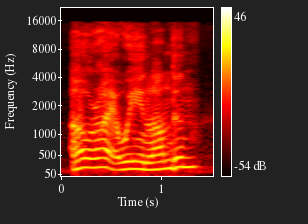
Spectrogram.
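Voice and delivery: usual speaking voice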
